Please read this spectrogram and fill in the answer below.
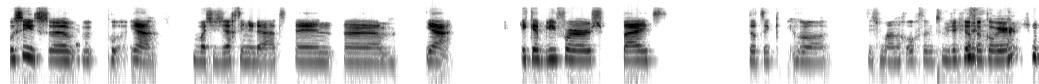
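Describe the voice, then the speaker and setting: A woman with a fairly high, bright, sharp voice talks at a very slow pace with long, frequent pauses. Her intonation is fairly even, but her loudness swings widely. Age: 30s. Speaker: lawyer and photographer. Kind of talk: casual interview. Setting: live recording.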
